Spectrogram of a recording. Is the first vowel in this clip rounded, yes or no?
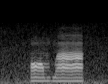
yes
